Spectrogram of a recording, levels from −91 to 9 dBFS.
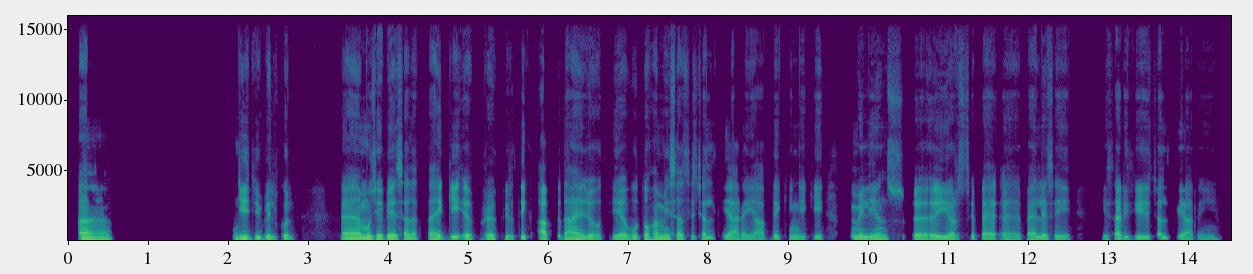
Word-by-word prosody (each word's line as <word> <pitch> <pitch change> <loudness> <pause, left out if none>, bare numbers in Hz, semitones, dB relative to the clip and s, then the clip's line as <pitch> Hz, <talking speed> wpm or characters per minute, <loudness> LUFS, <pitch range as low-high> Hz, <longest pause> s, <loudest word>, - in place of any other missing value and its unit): हाँ, 115 -2 +7
हाँ। 115 +10 +1 1.6
जी, 145 +2 +6
जी, 110 -4 -1
बिल्कुल। 100 -1 0 0.6
अ, 115 0 +6
मुझे 120 +4 +6
भी 125 -5 +5
ऐसा 105 -1 +3
लगता 100 +4 -2
है 135 +3 +4
कि 150 +1 +2
अ, - - +5
प्राकृतिक 115 +6 -1 0.2
आपदाएँ 115 +1 +1
जो 105 -1 +1
होती 100 +6 -6
हैं, 150 +2 +3
वो 150 0 0
तो 150 0 +1
हमेशा 115 +3 +2
से 115 -1 -10
चलती 105 -1 -4
आ 100 -1 0
रही 100 0 -5
हैं। 100 - -5
आप 100 -1 -6
देखेंगे 105 0 -5
कि 110 +1 -6 0.4
मिलियन्स 110 +1 +1 0.2
अ, - - +3
ईयर्स 110 -1 +1
से - - -4
प - - -9
अ, 110 0 +1 0.4
पहले 110 0 0
से 110 +2 -7
ही 110 -1 -2 0.5
ये 120 - -7
सारी 110 -2 -1
चीज़ें 105 0 -2
चलती 100 +1 -5
आ 100 - -2
रही 100 +1 -12
हैं। 105 - -17
110 Hz, 185 wpm, -23 LUFS, 105-115 Hz, 1.6 s, हाँ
